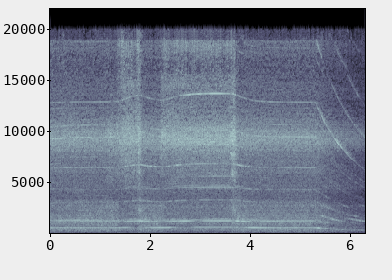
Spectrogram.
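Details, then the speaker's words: Used Dyson DC41 upright vacuum: steady, piercing whine with harsh overtones that sags in pitch as the motor winds down; motor whine, with motor bearings believed worn out. "And I think the motor bearings are just knackered. To be completely honest with you, it probably would run okay like that forever, but I don't want to sell things that have issues like that."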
